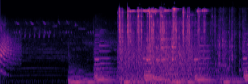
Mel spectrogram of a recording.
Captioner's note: pulley creaking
